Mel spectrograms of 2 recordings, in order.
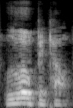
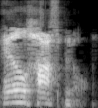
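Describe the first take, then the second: First: The name is said with no s sound. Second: The name is said with an s sound. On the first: The speaker calls it right. "I'm going to call him L'Hôpital" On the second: The speaker calls it wrong. "Please do not call him El Hospital"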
